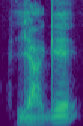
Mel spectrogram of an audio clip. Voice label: "fage", Apatani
